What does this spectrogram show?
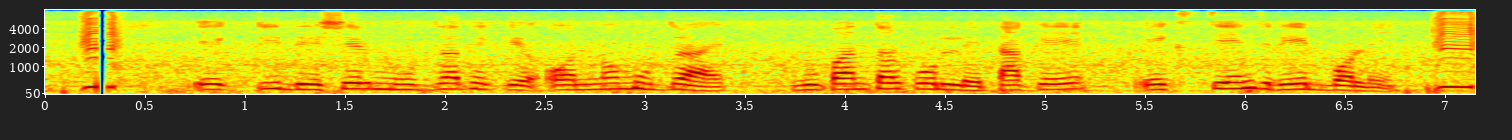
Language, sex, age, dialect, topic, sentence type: Bengali, male, 41-45, Standard Colloquial, banking, statement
